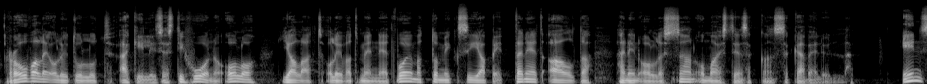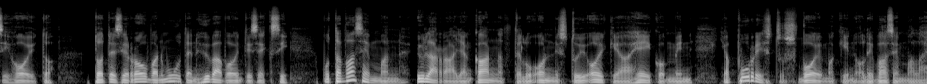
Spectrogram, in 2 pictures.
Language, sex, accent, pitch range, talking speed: Finnish, male, native, 80-115 Hz, 110 wpm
